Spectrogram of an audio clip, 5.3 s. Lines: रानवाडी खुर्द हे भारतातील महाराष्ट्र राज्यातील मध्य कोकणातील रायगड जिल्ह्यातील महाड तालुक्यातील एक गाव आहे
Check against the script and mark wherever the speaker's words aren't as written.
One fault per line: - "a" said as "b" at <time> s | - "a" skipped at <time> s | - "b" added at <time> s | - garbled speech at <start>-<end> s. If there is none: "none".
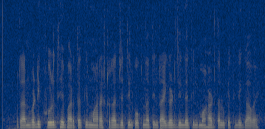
- "मध्य" skipped at 2.6 s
